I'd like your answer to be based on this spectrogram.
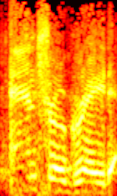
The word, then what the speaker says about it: anterograde: Antrograde, after. Right? Anterograde or antrograde. I think I've seen it spelled both ways and pronounced both ways.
